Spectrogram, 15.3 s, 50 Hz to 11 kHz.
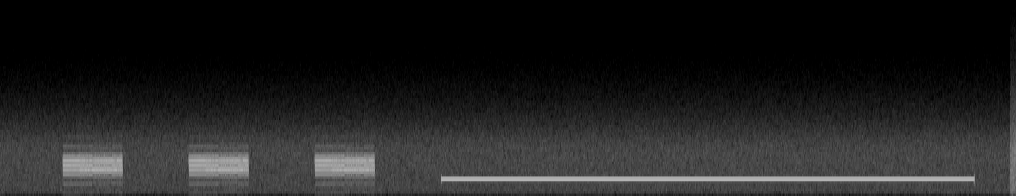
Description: Emergency Alert System (SAME) tones (header bursts, then the 1050 Hz attention tone), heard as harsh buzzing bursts, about 520.83 baud, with a squelch burst at the end.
